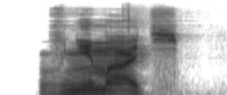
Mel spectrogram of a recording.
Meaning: to listen (to); to hear; to hark (to); to hearken; to heed, to pay heed
- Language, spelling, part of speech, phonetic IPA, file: Russian, внимать, verb, [vnʲɪˈmatʲ], Ru-внимать.ogg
